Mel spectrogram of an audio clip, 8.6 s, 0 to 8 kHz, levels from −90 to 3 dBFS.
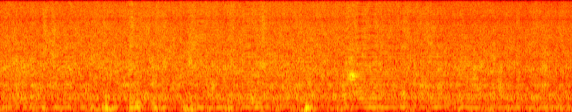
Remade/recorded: remade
